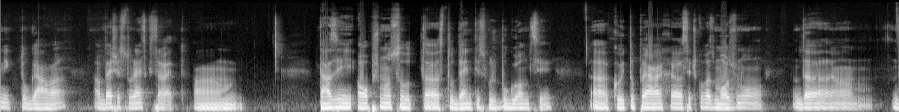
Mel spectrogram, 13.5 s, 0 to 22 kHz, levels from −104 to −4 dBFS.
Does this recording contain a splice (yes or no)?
yes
